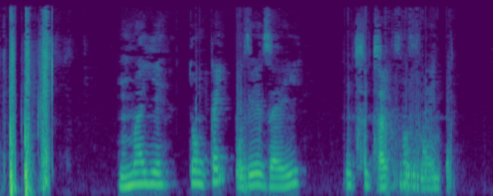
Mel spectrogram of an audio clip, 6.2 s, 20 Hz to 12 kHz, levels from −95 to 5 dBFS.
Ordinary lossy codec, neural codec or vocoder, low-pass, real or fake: AAC, 32 kbps; none; 10.8 kHz; real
